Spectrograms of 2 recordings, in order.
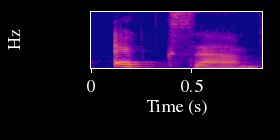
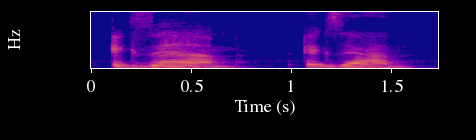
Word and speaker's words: exam: Y cuidado con la pronunciación de exam, porque nunca decimos exam, sino exam.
